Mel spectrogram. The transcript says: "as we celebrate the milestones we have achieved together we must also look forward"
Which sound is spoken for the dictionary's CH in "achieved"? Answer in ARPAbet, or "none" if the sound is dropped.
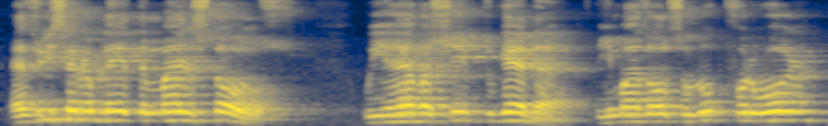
SH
